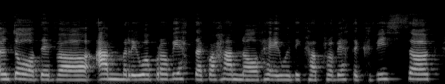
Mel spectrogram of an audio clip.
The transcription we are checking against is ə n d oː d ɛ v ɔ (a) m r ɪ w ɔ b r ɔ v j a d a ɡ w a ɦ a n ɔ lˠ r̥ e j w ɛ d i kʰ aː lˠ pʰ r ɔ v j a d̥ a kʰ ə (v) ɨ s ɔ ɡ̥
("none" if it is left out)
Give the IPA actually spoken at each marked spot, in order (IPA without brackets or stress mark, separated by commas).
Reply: a, v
